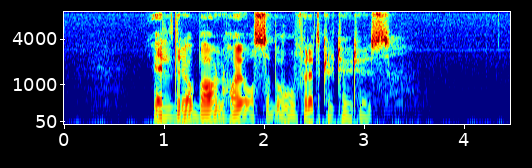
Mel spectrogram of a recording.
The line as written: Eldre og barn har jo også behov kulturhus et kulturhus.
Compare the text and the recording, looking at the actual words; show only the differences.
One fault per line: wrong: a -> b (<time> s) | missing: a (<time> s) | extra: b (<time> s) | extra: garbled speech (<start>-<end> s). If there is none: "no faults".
wrong: kulturhus -> for (2.3 s)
